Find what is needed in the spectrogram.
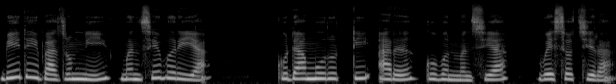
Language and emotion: Bodo, neutral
